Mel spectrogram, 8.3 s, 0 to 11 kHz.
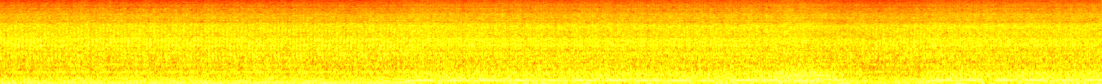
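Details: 1989 Dodge Ram D250 with 12-valve Cummins turbo diesel (VE pump), new water pump, alternator and thermostat, warming up: steady even low diesel clatter at idle, no knocks or misses; oil pressure normal.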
